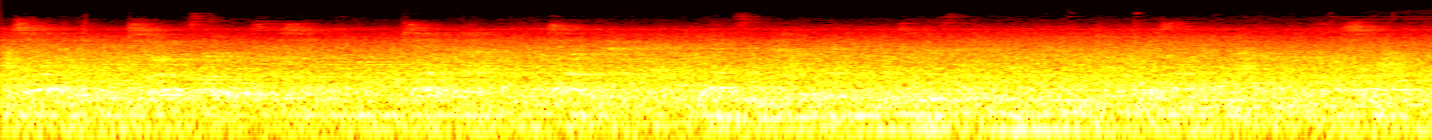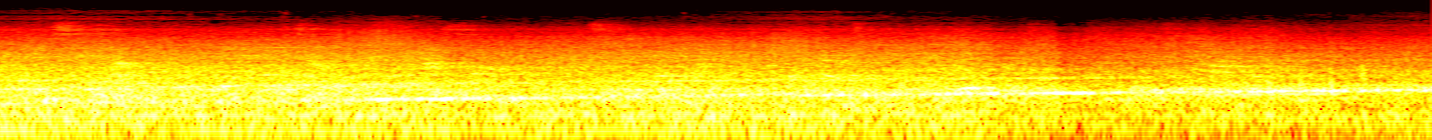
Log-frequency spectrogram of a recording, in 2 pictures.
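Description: A train rumbles into the station and slowly rolls past.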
